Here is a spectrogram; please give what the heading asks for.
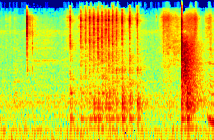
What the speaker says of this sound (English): just gently draw your X-Acto knife across it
